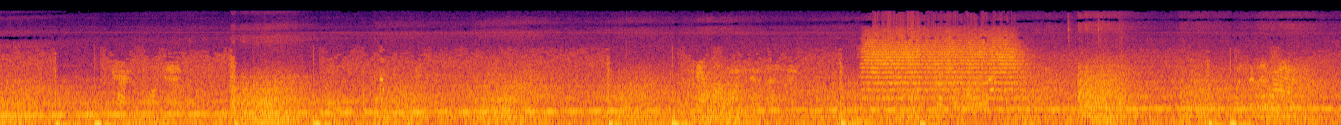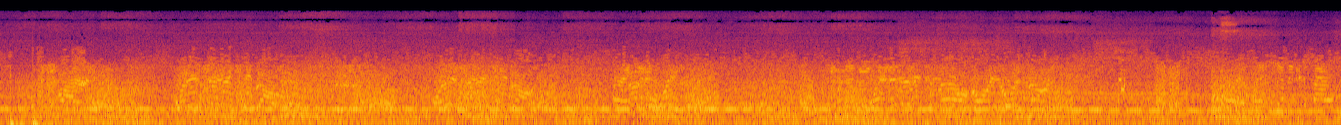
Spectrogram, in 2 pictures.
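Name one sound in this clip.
A train's electric motor whines, rising in pitch as it speeds up and then falling slightly as it slows.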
